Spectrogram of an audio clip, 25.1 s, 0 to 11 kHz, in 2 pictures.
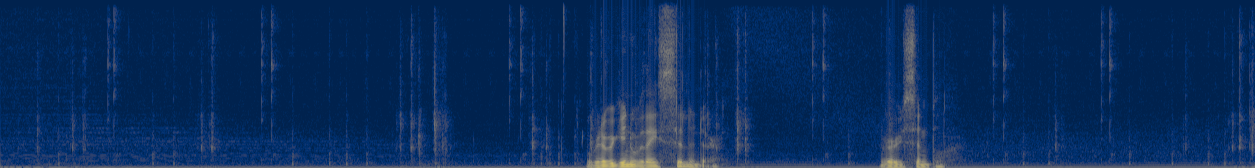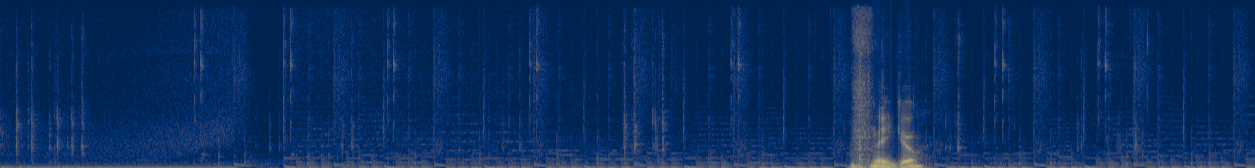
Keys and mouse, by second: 0.8 g, 1.6 middle click, 1.9 s, 3.0 middle click, 3.5 middle click, 3.9 s, 5.6 middle click, 5.9 middle click, 6.2 middle click, 6.6 middle click, 7.0 s, 8.5 middle click, 10.1 r, 10.2 middle click, 10.5 g, 11.2 middle click, 12.0 middle click, 12.3 s, 14.7 middle click, 15.1 g, 15.6 middle click, 15.9 r, 16.6 middle click, 17.4 g, 18.1 middle click, 18.7 r, 20.2-21.8 middle drag, 22.7 middle click, 22.7 s, 23.7 g, 24.0 middle click, 24.6 middle click.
